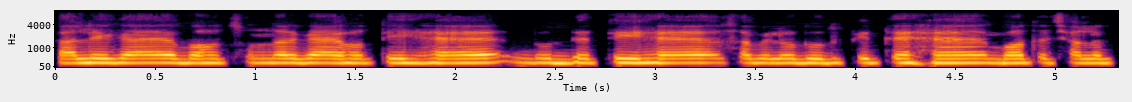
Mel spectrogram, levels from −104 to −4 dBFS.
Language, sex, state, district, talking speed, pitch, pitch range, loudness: Hindi, male, Bihar, Purnia, 225 wpm, 180 Hz, 175-180 Hz, -17 LUFS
